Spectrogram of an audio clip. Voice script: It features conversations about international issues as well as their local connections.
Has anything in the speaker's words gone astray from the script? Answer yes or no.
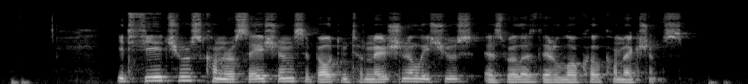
no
